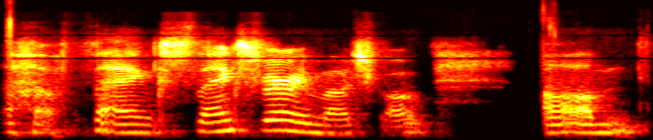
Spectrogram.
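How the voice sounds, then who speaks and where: A woman in her eighties, born in Romania and raised in Canada, speaking thoughtfully with many pauses as a guest on a video call from her home study. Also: mid-range voice, gravelly, husky, rough recording. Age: 80s. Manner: slow, thoughtful, with frequent ums. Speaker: guest, retired professor and author. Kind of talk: interview over video call. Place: home study lined with bookshelves.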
